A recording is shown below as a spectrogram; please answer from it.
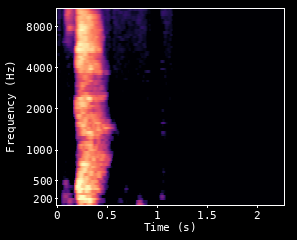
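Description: A man clearing his throat once, briefly, near the start.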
